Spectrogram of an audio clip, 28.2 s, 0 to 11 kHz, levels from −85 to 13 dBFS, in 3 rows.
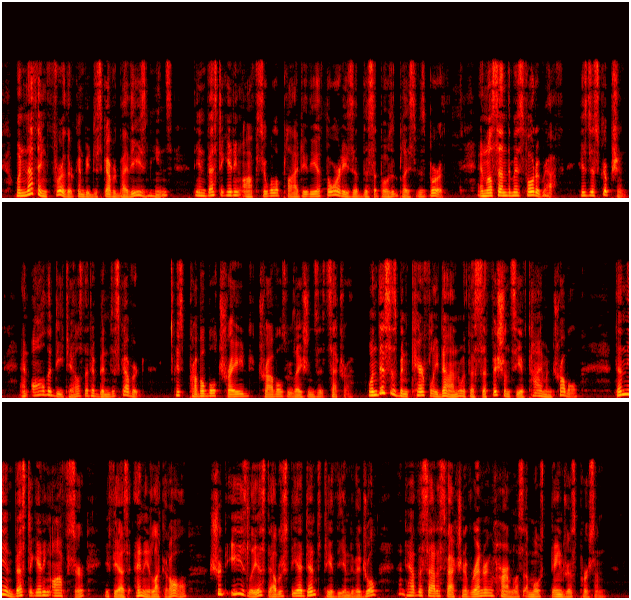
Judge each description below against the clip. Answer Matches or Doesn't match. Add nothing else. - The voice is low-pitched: Matches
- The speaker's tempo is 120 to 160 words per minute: Doesn't match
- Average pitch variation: Doesn't match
